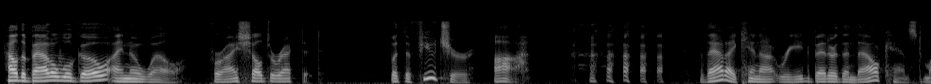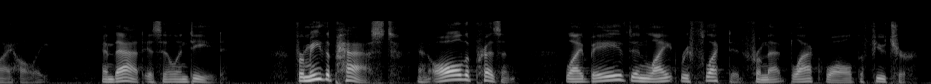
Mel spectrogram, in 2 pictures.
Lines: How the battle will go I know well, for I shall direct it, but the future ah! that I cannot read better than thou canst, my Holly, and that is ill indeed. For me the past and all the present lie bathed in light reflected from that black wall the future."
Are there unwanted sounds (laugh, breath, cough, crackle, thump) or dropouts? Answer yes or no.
yes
